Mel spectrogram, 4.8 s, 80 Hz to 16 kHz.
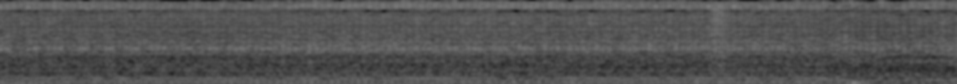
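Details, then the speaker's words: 2009 Audi A3 8P 1.6 TDI diesel, previously misfiring with codes P2463 and P0202, limp mode and DPF light, engine shaking: now idles smoothly with an even low rumble and no missed beats after repair. "thing I can tell you and you might be able to hear it is not miss farming anymore he's running steady as luck"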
